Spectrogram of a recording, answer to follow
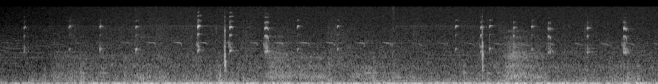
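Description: Birds calling: short high chirps repeated irregularly, over a steady low rumble.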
